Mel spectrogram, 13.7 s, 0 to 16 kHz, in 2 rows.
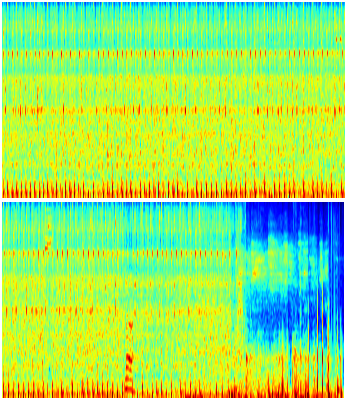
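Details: Motorcycle with RVN 53mm cylinder block, RVN Pro racing camshaft and valve springs, idling with fine fast ticking like valve clearance noise but milder, even with valves adjusted tight; not cam chain noise. Cause suspected, not confirmed.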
